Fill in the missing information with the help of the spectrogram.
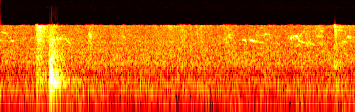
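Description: Lighter-fluid-soaked charcoal burning with open flames in a kettle grill, a low steady hiss. A single sharp knock about half a second in, and a few faint high chirps near the end.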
